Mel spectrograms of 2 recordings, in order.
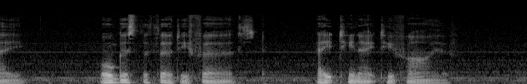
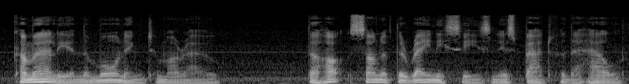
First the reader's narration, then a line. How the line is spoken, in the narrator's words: Sri Ramakrishna said to him tenderly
